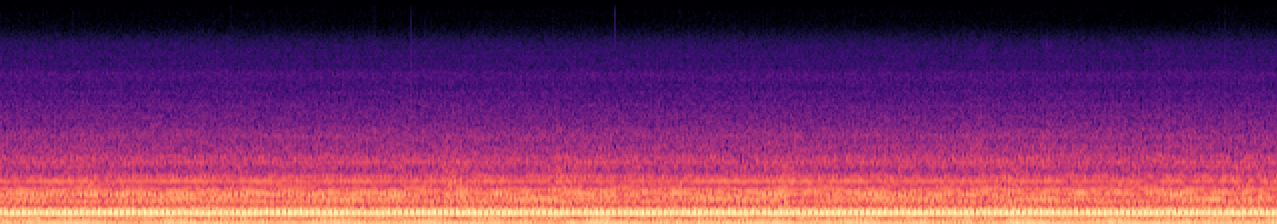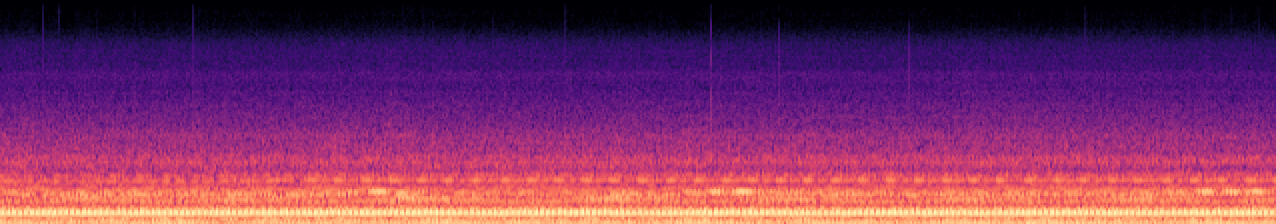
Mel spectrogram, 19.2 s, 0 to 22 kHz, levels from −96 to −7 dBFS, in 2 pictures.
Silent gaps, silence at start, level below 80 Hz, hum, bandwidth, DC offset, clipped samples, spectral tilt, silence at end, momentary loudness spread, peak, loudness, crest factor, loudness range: none; 0 s; -22 dBFS; none; 3.3 kHz; under 0.1%; under 0.1%; -11 dB/octave; 0 s; 1 LU; -2 dBFS; -14 LUFS; 10 dB; 0 LU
